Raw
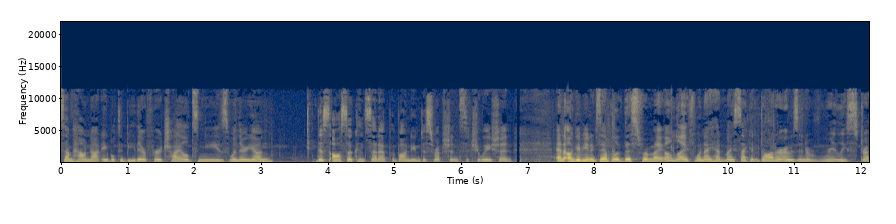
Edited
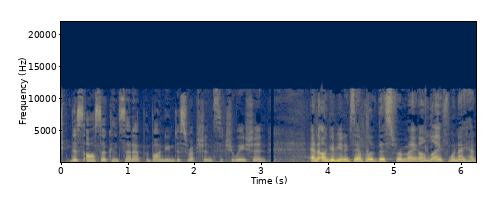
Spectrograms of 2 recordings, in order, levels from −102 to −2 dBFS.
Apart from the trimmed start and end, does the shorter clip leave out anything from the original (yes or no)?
no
